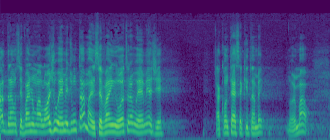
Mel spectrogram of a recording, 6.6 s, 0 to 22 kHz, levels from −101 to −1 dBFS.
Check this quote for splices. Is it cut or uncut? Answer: uncut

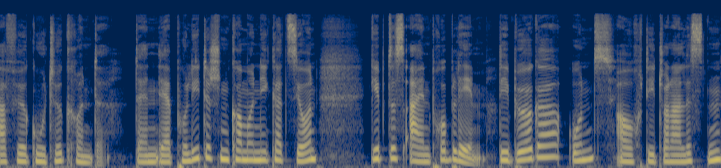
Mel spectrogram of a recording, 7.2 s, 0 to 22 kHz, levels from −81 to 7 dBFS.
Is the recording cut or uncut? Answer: cut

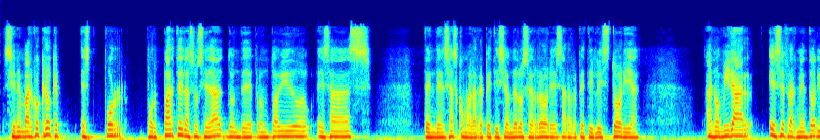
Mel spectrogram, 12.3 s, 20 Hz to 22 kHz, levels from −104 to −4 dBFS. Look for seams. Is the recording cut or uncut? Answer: uncut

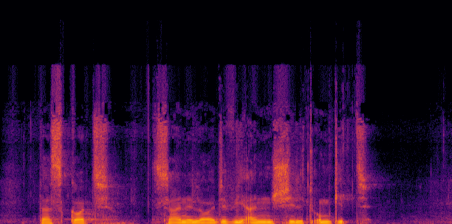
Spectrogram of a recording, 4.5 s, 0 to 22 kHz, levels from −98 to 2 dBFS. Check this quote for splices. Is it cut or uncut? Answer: uncut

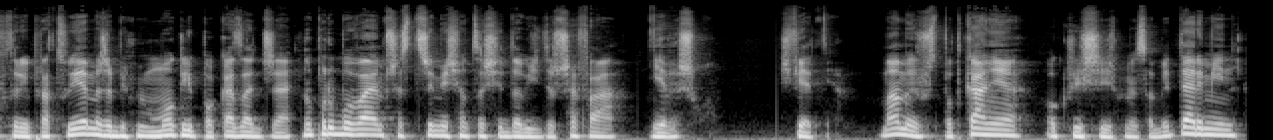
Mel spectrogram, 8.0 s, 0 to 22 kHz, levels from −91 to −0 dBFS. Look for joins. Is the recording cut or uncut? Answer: uncut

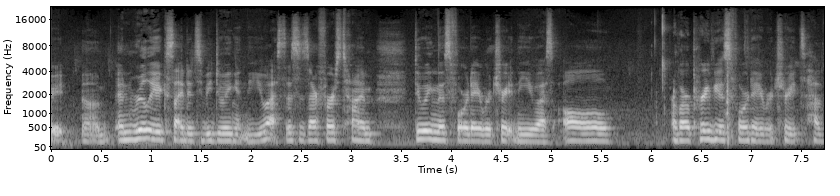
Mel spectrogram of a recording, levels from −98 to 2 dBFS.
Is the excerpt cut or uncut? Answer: uncut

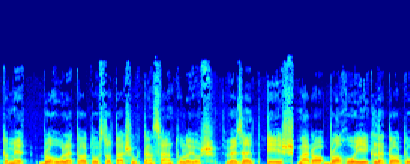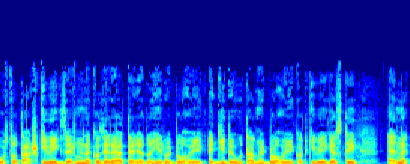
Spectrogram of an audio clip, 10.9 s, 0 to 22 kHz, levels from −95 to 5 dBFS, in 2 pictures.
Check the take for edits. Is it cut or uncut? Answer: cut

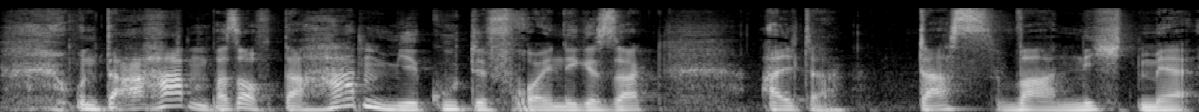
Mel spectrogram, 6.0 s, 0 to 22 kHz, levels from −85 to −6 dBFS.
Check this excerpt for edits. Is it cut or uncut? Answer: uncut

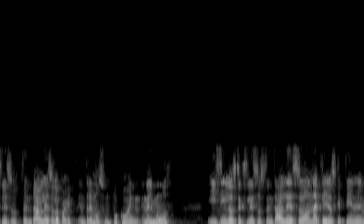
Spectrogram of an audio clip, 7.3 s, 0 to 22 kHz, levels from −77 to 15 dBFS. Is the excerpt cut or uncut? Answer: uncut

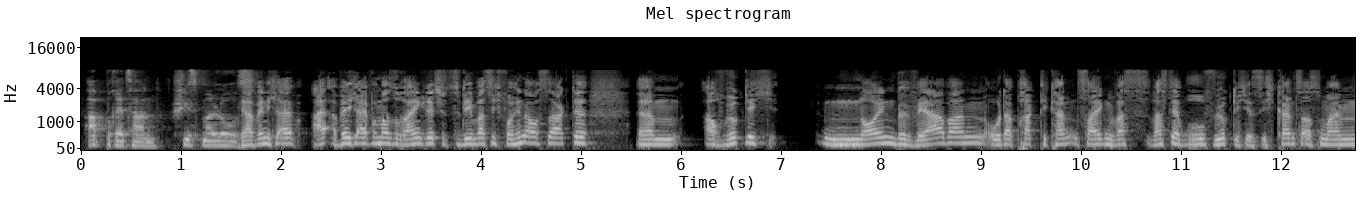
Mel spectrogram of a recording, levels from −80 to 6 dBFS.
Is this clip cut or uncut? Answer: uncut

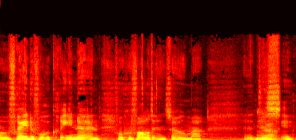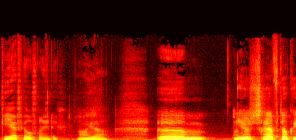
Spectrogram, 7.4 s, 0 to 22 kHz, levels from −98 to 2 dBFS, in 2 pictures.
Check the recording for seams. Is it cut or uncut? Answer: cut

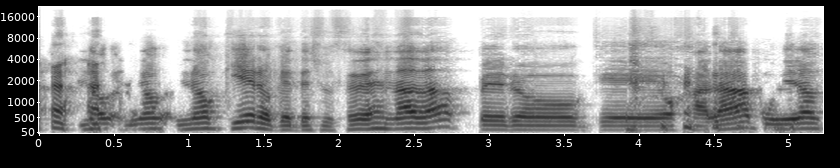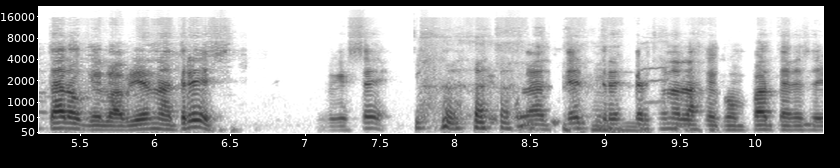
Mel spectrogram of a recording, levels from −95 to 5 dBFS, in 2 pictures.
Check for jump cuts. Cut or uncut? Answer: uncut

